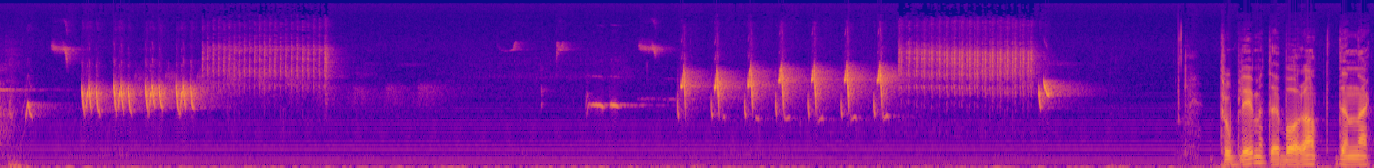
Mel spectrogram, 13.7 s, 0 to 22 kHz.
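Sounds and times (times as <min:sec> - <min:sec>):
nightingale singing: 0:00.0 - 0:04.4, 0:05.0 - 0:10.9
steady low hum: 0:00.0 - 0:13.7
speech: 0:12.2 - 0:13.7.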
